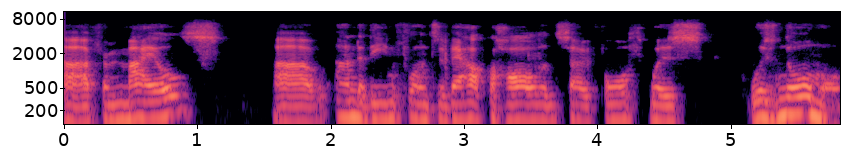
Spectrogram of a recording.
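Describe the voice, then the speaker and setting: A somewhat breathy man speaks at a fairly slow pace with fairly even intonation and a medium pitch. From Australia, Sydney. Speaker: mental health advocate. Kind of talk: personal testimony in podcast interview. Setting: podcast interview. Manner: hesitant, many fillers.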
